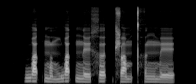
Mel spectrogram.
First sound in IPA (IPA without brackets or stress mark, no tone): w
